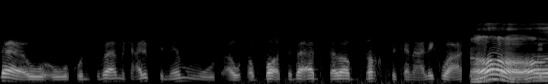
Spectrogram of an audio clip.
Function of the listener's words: taking over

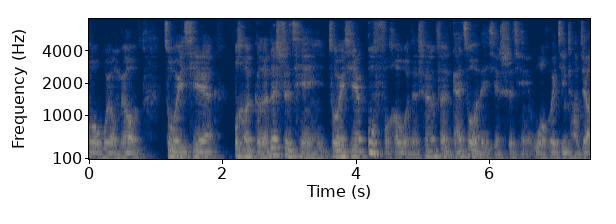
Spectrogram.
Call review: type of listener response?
taking over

